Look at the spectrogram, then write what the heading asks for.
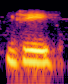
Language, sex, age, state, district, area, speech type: Urdu, female, 30-45, Delhi, East Delhi, urban, conversation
